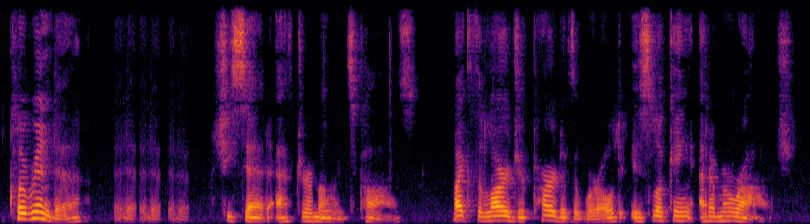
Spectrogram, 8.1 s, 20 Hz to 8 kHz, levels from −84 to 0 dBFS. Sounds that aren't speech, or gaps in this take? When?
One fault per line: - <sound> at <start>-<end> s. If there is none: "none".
- laugh at 1.1-1.9 s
